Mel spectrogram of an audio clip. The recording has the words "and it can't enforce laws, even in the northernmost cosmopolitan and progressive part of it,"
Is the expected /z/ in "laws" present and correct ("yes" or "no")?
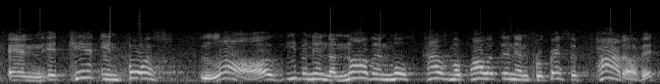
yes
